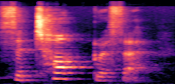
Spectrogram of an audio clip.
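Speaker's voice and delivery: photographer said with the syllable tog stressed. Comparing photo, photograph and photographer: stress on tog in photographer. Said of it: "I'm actually stressing the sounds, not the first sound".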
